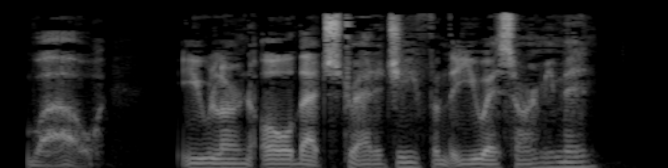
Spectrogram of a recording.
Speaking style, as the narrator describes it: I grunted in amusement

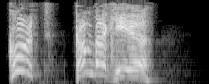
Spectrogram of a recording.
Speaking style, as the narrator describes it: Müller called out

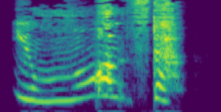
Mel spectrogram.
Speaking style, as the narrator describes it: cries the mamma

